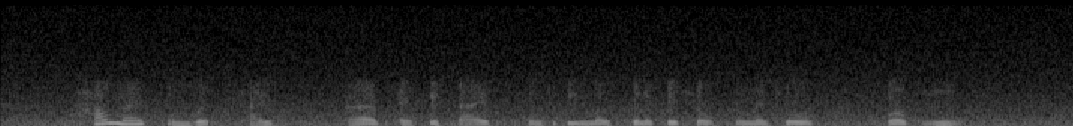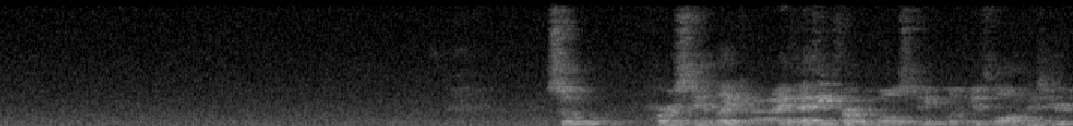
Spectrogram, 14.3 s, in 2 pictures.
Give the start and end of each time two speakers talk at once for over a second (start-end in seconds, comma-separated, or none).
none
